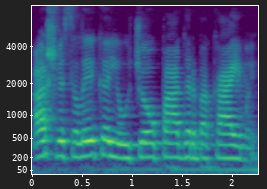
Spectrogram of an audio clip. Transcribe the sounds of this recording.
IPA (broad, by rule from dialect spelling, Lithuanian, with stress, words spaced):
ˈɐʃ ˈʋʲɪsɑː ˈlˠɐɪkɑː jɛʊˈt͡ʃʲɛʊ ˈpɑːɡɐrbɑː ˈkɐɪmʊɪ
